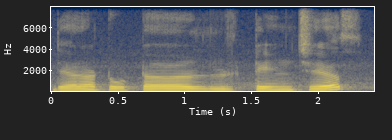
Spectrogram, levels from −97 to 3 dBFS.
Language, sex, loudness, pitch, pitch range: English, male, -13 LUFS, 155 Hz, 150-160 Hz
